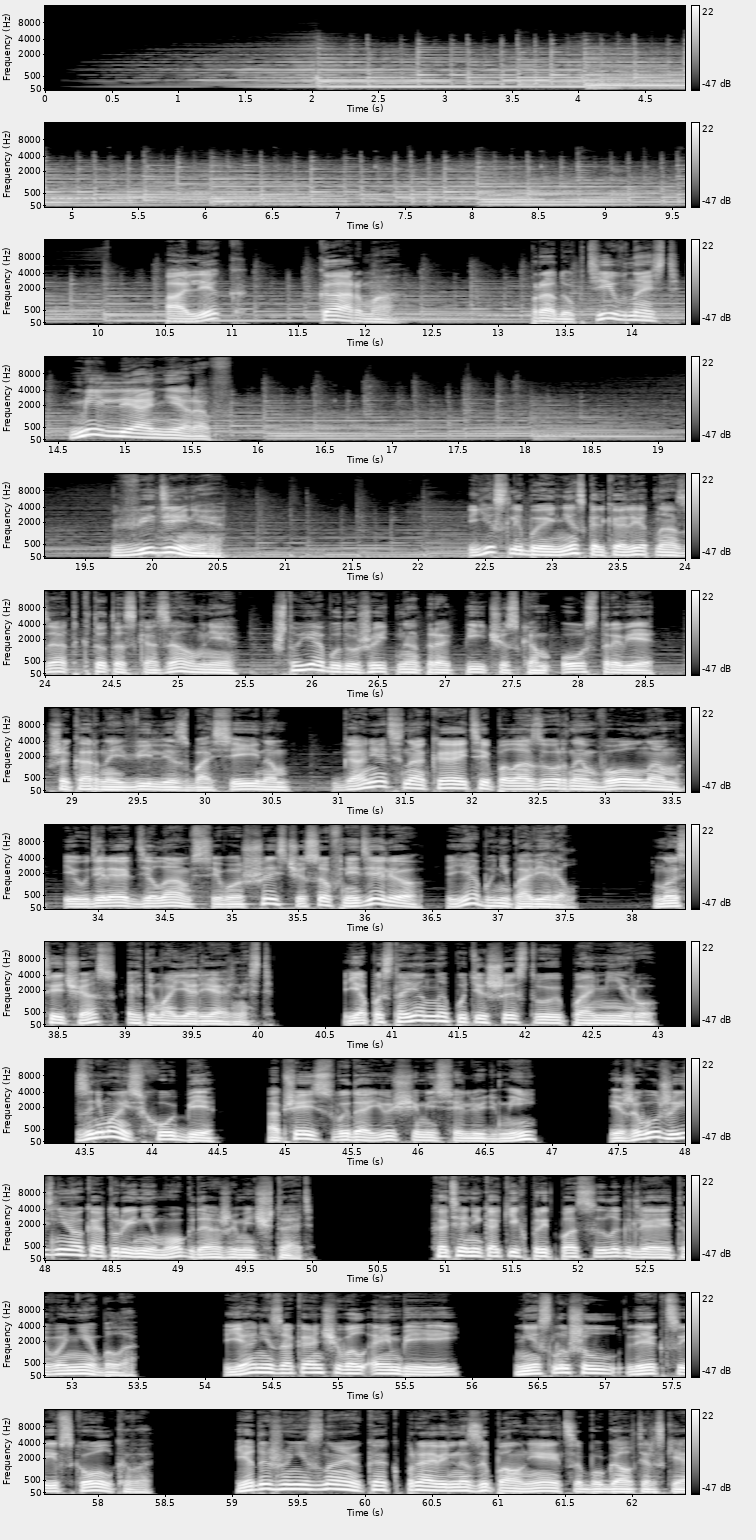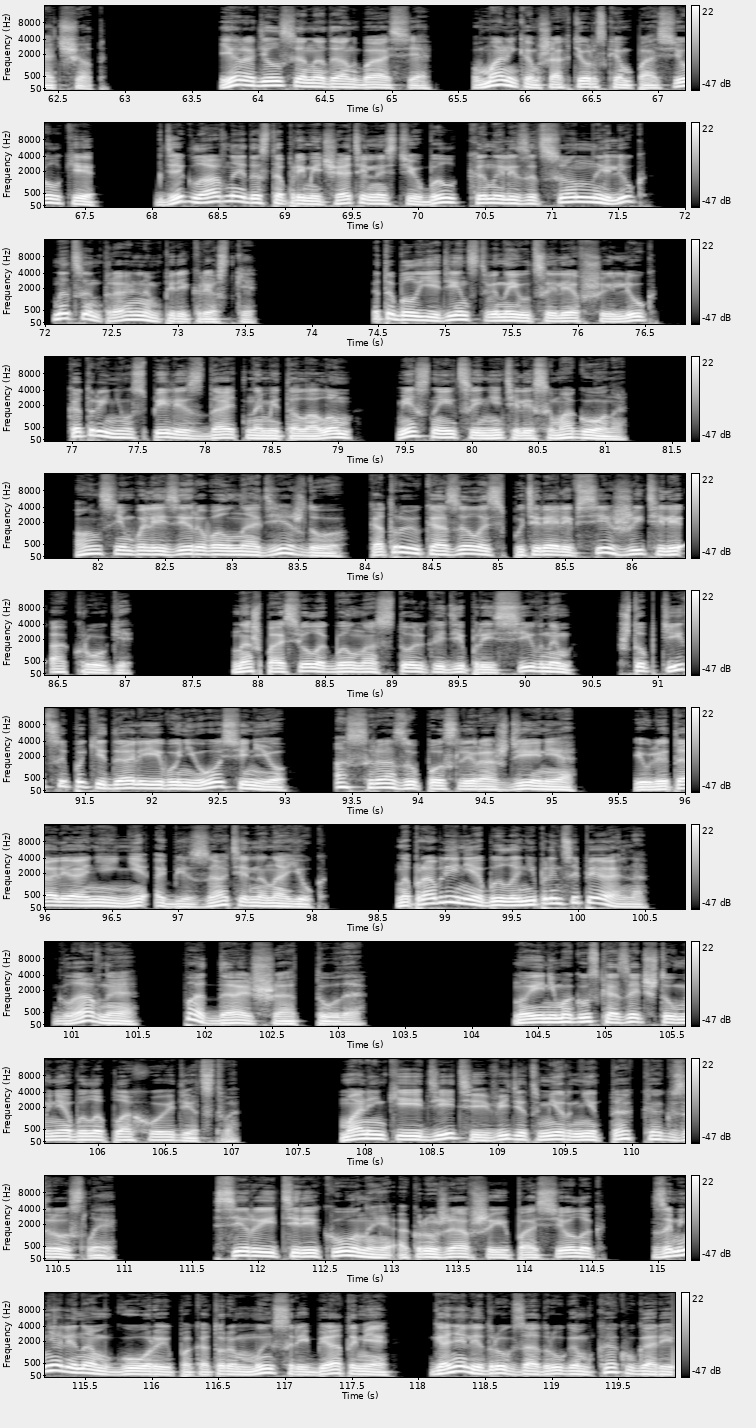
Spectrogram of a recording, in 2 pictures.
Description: Аудиокнига Продуктивность миллионеров | Библиотека аудиокниг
